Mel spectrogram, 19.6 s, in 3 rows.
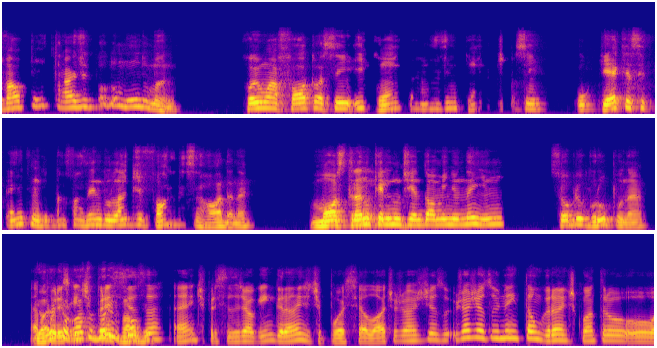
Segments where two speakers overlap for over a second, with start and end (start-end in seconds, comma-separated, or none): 13.4-14.6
